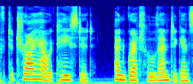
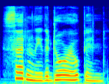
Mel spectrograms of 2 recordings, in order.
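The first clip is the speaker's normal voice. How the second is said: ordinary delivery, nothing marked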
